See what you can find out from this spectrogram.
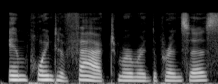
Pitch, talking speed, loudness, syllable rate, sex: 185 Hz, 190 wpm, -17 LUFS, 5.0 syllables/s, female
